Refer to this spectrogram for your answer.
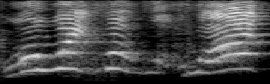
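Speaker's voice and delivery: high, loud stammered double-take; retold disbelief. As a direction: squeak out mock bafflement, loudly. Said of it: "I'm like".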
